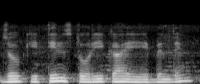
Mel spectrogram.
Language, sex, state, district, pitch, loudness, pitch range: Hindi, male, Arunachal Pradesh, Papum Pare, 125 Hz, -13 LUFS, 125-140 Hz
